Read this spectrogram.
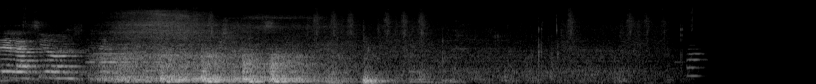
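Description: A small group of musicians plays early string and wind instruments.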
